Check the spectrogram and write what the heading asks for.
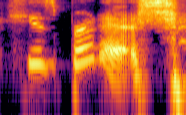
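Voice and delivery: lightly voiced, high-pitched claim; high mock-casual quip. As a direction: toss it off high and breezy. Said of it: "I'll be like".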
